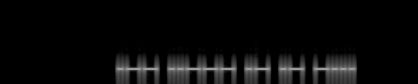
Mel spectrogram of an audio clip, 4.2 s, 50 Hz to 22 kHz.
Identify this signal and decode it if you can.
Morse code, heard as a keyed tone, about 28 wpm, 700 Hz. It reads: W2AAB
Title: Call Signs Repeated 2x - 28wpm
